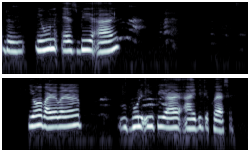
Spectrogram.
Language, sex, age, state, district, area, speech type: Assamese, female, 60+, Assam, Dhemaji, rural, read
